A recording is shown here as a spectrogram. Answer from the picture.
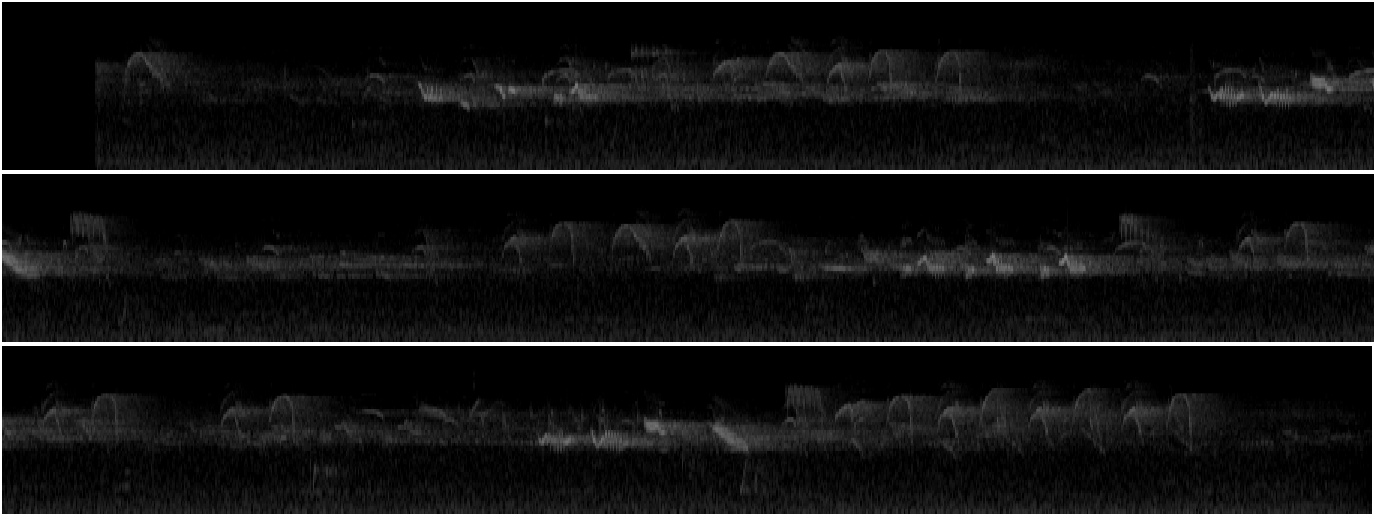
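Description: Songbird singing: phrases of quick, bright chirps and trills a few seconds long, repeating about every six or seven seconds, over a faint steady low hum.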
